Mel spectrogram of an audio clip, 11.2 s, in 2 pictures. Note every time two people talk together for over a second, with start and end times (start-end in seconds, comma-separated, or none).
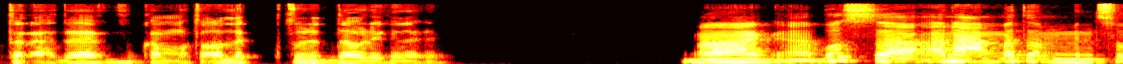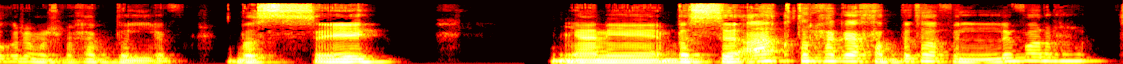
none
